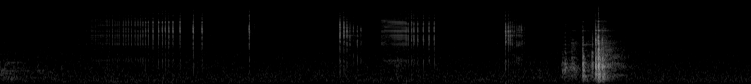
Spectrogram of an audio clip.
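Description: Hands handling craft-foam petals being wrapped onto a pencil at close range: short scratchy rustles and small clicks in several bouts, the sharpest click about six seconds in.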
